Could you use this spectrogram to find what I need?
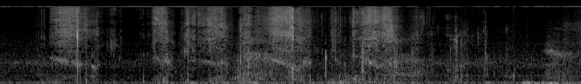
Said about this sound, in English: Do you want to have the listeners at home hear what a crunchy apple sounds like? Get really close to the microphone and chomp that apple.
